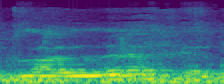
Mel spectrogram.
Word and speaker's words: ללכת: And look at the infinitive of that word, ללכת, ללכת, ללכת. Notice how I'm pronouncing it. ללכת, the sego on the aleph is a short vowel open syllable.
